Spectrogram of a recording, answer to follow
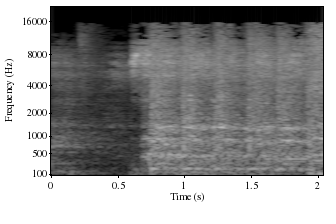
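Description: Live band music: the sound drops away briefly at the start, then the full band comes back in loud about two-thirds of a second in and plays on.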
